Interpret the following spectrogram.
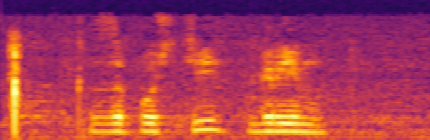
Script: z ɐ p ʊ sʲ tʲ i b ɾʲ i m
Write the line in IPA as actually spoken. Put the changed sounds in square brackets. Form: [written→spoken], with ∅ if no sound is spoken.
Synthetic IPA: z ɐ p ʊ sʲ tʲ i [b→ɡ] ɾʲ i m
